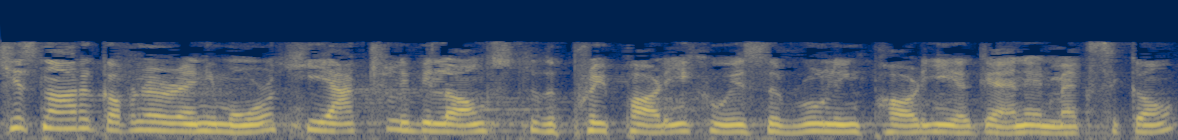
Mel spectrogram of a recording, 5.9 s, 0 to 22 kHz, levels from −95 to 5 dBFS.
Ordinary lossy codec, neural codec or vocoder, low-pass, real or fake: MP3, 32 kbps; none; 7.2 kHz; real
